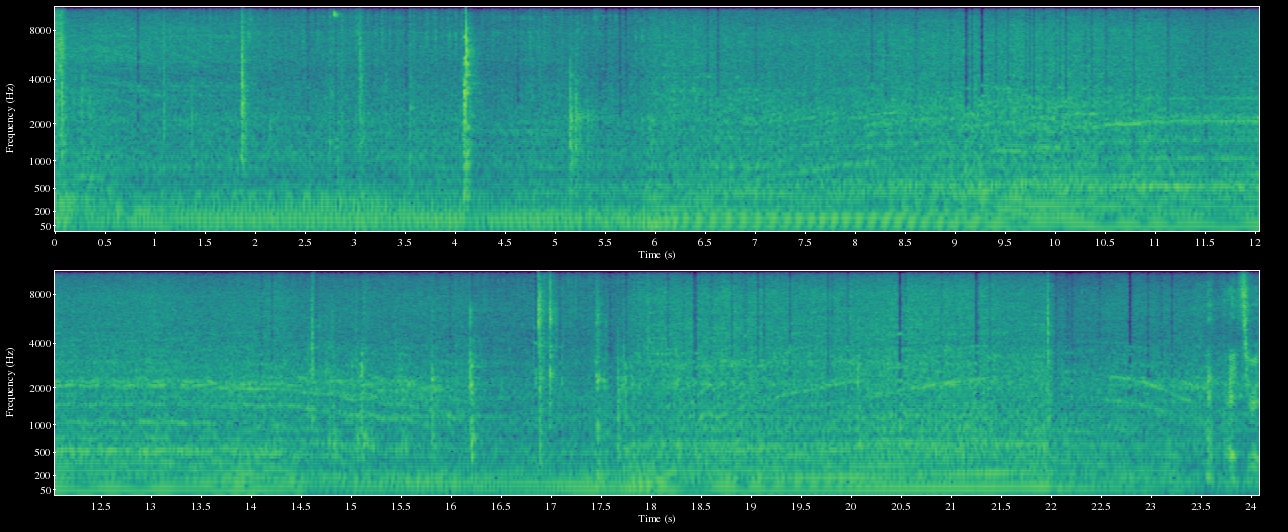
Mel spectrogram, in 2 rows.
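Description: A 1992 Yale forklift with 3,000 lb capacity and triple mast runs steadily throughout, its engine giving a loud continuous rumble that rises and falls in pitch as it revs during a ride, with a voice talking over it.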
